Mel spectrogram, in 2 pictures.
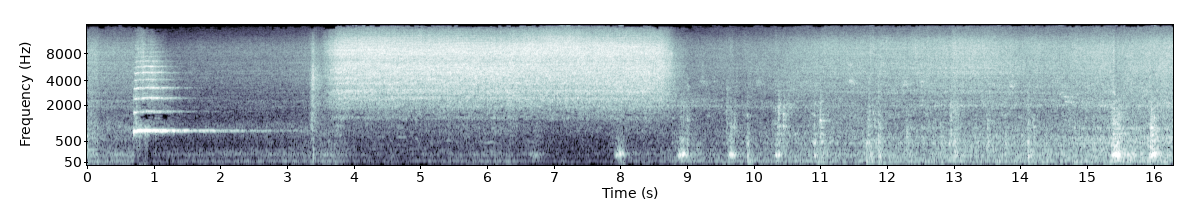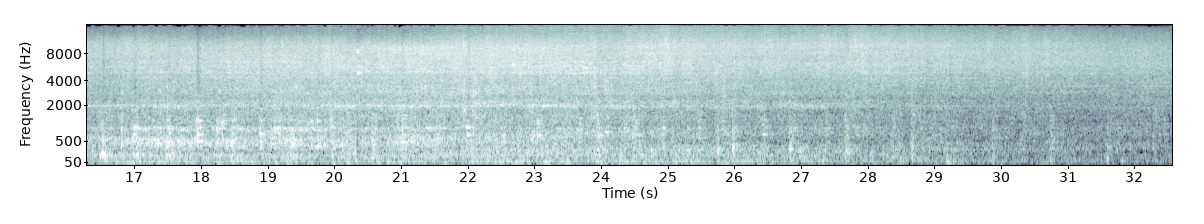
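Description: BR Standard Class 4MT 2-6-4 tank locomotive No.80078 getting under way: a short whistle about a second in, a loud hiss of steam for about five seconds, then slow exhaust beats as it starts to move, loudest as it passes close by, with steam hissing and running gear rumbling.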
